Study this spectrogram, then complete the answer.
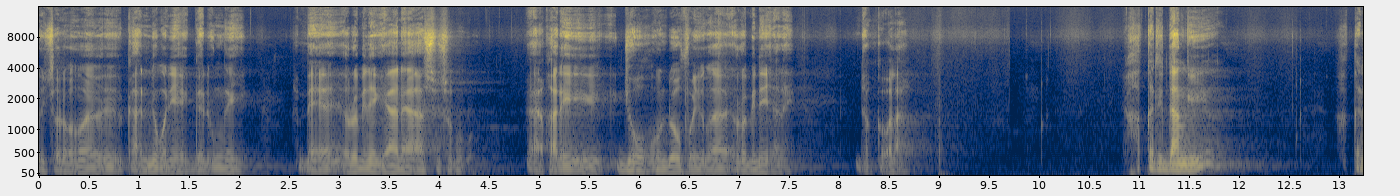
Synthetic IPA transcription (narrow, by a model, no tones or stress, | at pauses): t͡ʃoɾokanɲoɡoneɡaduŋai | meɾobinekijanaasusu | akaɾid͡ʒokundoːfojuŋaɾobinejane | doŋkwa̰la̰ | xakːatidaŋɡi | xḁkːa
